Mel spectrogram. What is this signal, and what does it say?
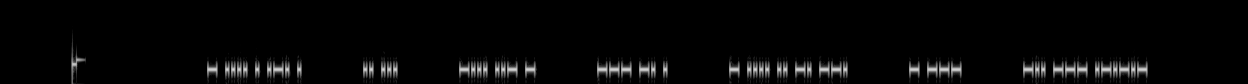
Morse code, heard as a keyed tone, about 40 wpm, 700 Hz. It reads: THERE IS BUT ONE THING TO DO.
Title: 3x Word-Spacing - Sentences from Top 100 Words - 40wpm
